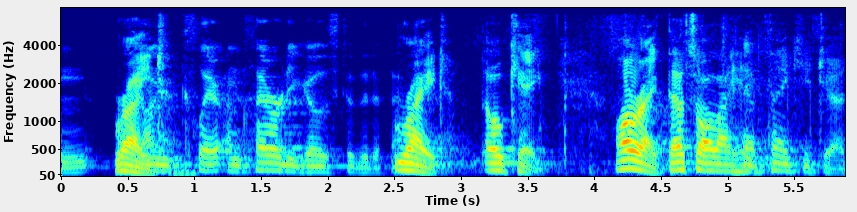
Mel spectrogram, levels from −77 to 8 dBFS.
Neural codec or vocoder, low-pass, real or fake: none; 7.2 kHz; real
